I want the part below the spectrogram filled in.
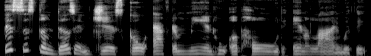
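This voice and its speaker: A woman with a fairly low voice hosts a solo podcast, talking earnestly and with emphasis in a relaxed, conversational way. The sound is dry and close, with no room around it. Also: slow, vocal fry, dry recording. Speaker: podcast host.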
